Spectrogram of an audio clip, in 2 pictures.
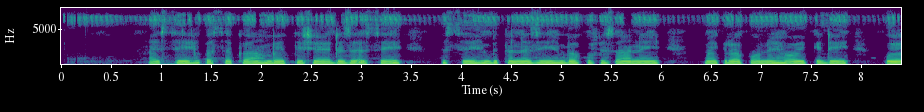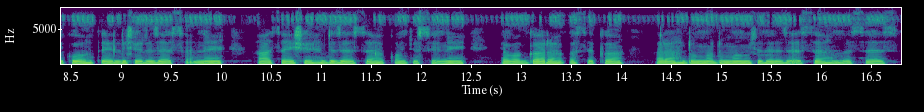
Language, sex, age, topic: Gamo, female, 18-24, government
